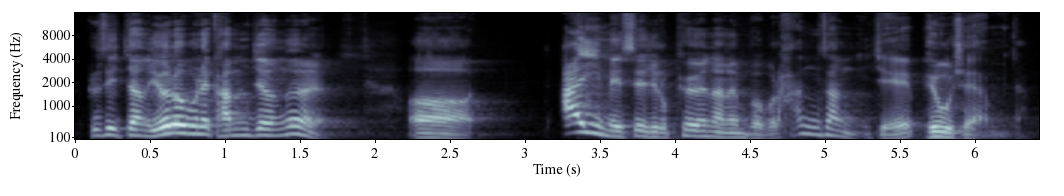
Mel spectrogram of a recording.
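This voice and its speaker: A male pastor in his forties delivers a sermon to students. His voice sits fairly high for a man and swings widely in pitch. He keeps throwing questions at the room and briefly acts out bickering scenes. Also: fairly quick. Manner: animated, asks the audience questions, acts out quarrels.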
